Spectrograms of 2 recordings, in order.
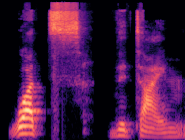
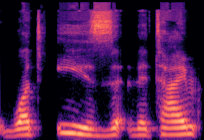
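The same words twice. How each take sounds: First: Slow, lower "what's the time", voiceless ts on "what's"; contracted form. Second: Slow "what is the time" with IS drawn out and voiced as z; full uncontracted form. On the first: Teacher showing how the phoneme changed, slow contracted "what's the time". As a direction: say WHAT'S as one syllable, then "the time". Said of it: "Vieron cómo cambió todo el fonema". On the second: Teacher showing the example before the change, "what is the time" slowly in full. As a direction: stress the separate "is" in "what is the time". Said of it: "paso de". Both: Shown as a demonstration.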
